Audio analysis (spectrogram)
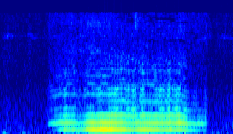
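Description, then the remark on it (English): A bee buzzes near a flower in one steady, droning burst lasting just over a second, its tone swelling slightly in the middle before cutting off, with no voices around it. “After landing, the bee puts her pointy proboscis into the nectaries and slurps up the nectar with her long tongue.”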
